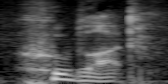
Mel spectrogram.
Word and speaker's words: Hublot: So the other part of this rumor was the head of Hublot, which is written like Hublot, but it's Hublot.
